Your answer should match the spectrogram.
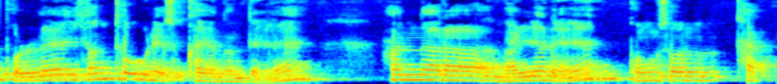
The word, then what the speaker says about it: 공손탁: 조금 지나서 부여의 역사에 대해서 부여는 본래 현토군에 속하였는데 한나라 말년에 공손탁, 공손도라고 읽기도 합니다만 이 해동에서 세력을 확장하여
